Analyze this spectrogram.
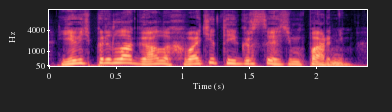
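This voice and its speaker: Man voicing a wry young woman agent, raised pitch, sardonic, audiobook. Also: sing-song, a little fast, no room sound. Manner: dry, sardonic, matter-of-fact.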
